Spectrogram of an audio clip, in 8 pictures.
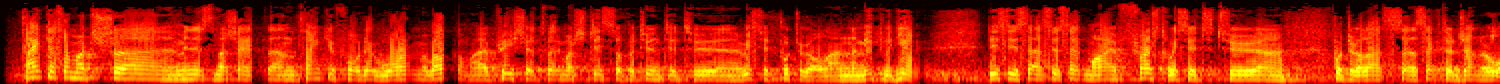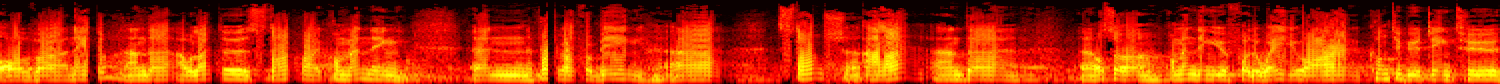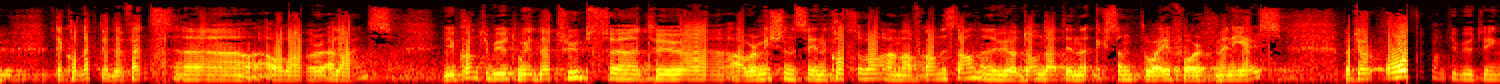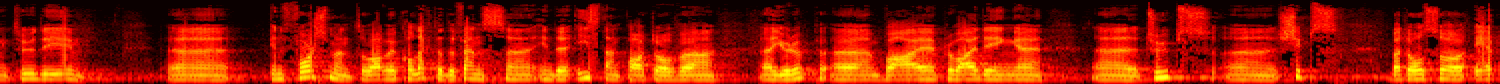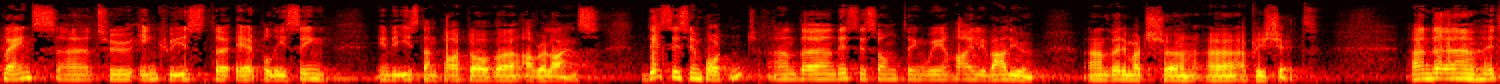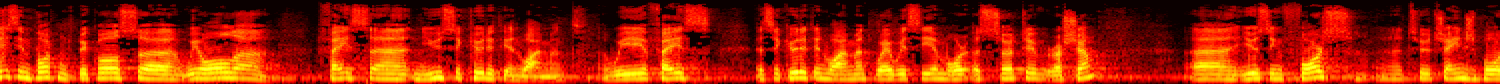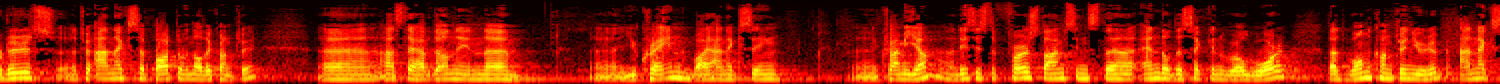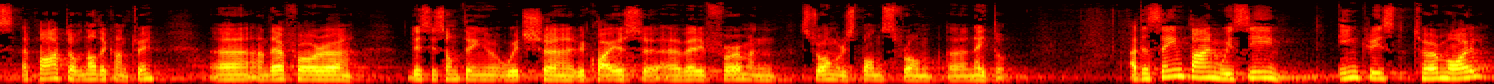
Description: Joint press point with NATO Secretary General Jens Stoltenberg and the Minister of State and Foreign Affairs of Portugal, Rui Machete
